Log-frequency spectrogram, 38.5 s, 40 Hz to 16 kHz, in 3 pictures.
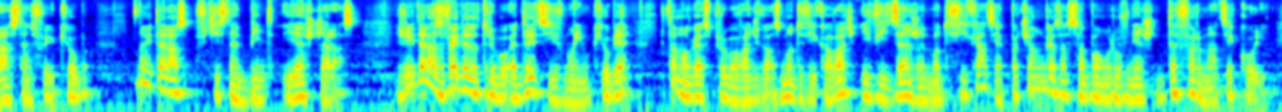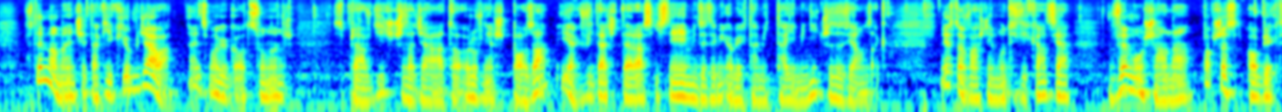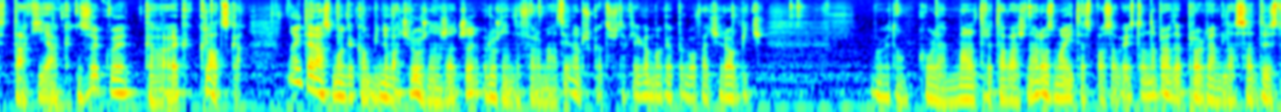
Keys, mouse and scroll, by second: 4.3 right click, 4.6 Tab, 5.7-8.0 middle drag, 6.3 Tab, 7.5 click, 14.1 Tab, 14.7 click, 15.7-17.4 middle drag, 16.3 Tab, 16.5 right click, 17.3 click, 22.3 KP_1, 23.8 g, 25.4 click, 25.8 a, 26.1 b, 28.3 r, 29.5 r, 30.9 click, 31.5-32.8 middle drag, 33.5 right click, 34.5-38.4 drag, 34.5-35.9 middle drag.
